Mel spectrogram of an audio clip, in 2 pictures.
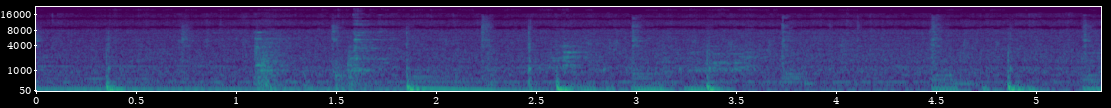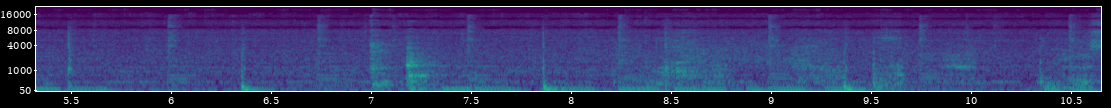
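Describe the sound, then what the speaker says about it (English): A spoon stirs a thickening paste in a pot, with steady rhythmic scrapes and knocks repeating throughout, close and moderately loud against a faint sizzling background. "Stir it until it turns to a paste."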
